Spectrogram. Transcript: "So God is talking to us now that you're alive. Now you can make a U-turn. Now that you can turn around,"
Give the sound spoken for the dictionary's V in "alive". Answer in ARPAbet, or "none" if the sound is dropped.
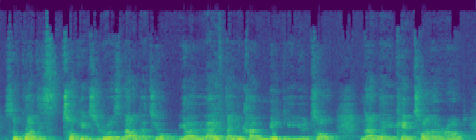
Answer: F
